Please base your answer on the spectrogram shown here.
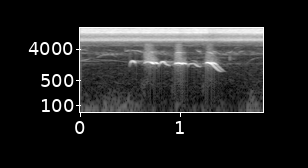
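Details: A migrant Red-chested Cuckoo (piet-my-vrou) on Rietspruit Game Reserve, Lowveld, South Africa, during a summer sunset drive, gives its three-note whistle, two level notes then a slurred falling third, over faint hiss.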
